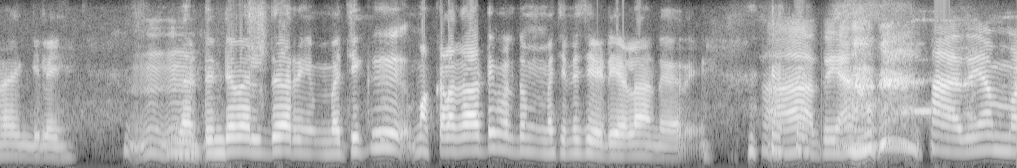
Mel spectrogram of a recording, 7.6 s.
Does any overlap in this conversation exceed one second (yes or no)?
no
